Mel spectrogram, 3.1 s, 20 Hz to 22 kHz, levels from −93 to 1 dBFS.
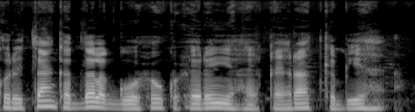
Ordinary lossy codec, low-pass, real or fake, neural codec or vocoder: none; none; real; none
